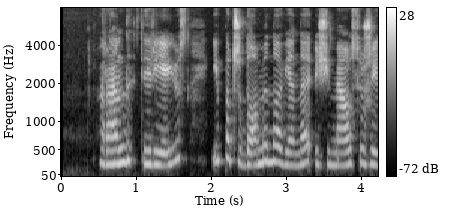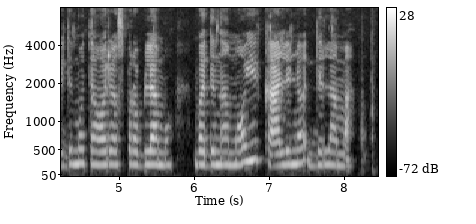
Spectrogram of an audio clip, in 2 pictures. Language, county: Lithuanian, Kaunas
